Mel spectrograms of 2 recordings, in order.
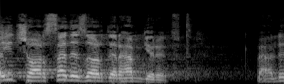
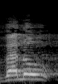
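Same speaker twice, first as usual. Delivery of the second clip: ولو punched out higher and louder; stress on ولو; 6 semitones higher, 5 dB louder than usual. Real, not acted. Preacher warning the congregation, emphatic ولو. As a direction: hit ولو hard, then drop.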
